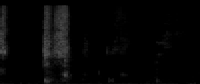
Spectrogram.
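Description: A pastel stick stroked across paper: one short scratchy stroke about half a second in, then faint light rubbing.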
